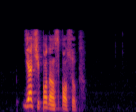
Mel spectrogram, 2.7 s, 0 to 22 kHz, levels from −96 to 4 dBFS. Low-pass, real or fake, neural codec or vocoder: 7.2 kHz; real; none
